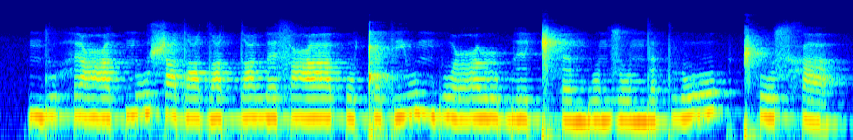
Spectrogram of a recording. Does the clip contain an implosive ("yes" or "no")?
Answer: no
